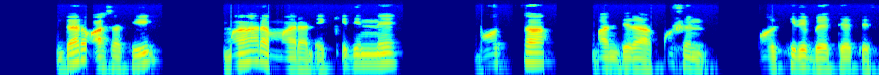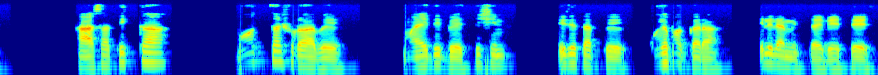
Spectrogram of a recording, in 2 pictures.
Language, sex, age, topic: Gamo, male, 25-35, government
